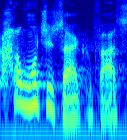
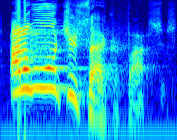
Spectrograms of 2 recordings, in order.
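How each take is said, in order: First: The line is read in a plain, calm way. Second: The line is read with strong, passionate feeling.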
